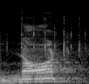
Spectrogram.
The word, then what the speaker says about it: knot: इसके बाद में के अगर एन से पहले आए तो ये साइलेंट हो जाता है, जैसे कि KNOW नो, KNOT नॉट, KNOB नॉब, KNEE knee, KNOCK नॉक और KNIGST नाइट और KNAP नैप।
